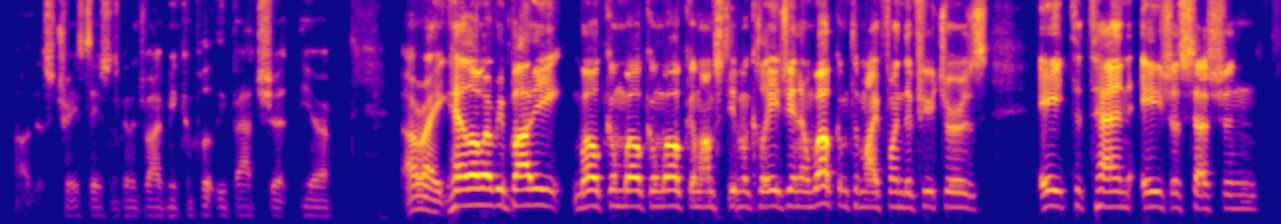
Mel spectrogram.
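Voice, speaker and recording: A man with a New York accent talks at a moderate pace, with big swings in loudness. The recording is very clean and dry, with a close sound, no echo and a silent background. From New York, the Bronx. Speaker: futures trading livestream host. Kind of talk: live trading stream chat. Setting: livestream.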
